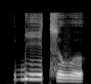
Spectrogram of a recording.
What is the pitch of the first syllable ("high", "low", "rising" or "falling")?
high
